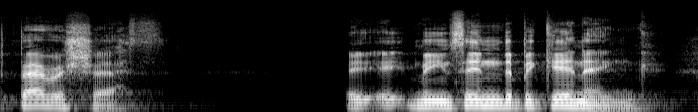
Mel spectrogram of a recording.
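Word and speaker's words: בראשית: And I'm not very good at Hebrew pronunciation, but it's beresheth.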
